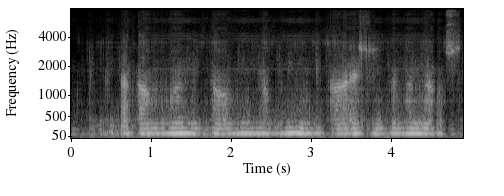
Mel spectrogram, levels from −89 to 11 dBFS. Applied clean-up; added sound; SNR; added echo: neural separator model SepFormer DNS4.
